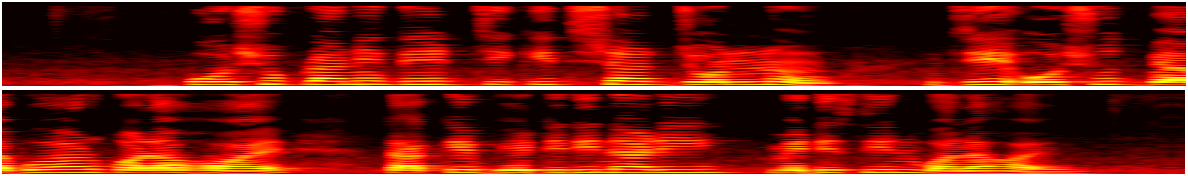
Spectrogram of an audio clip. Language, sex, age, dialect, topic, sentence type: Bengali, female, 18-24, Standard Colloquial, agriculture, statement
